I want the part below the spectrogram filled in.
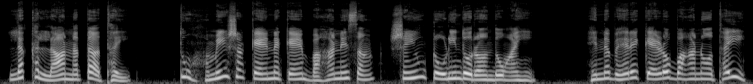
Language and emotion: Sindhi, disgusted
